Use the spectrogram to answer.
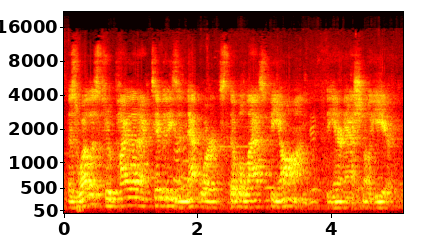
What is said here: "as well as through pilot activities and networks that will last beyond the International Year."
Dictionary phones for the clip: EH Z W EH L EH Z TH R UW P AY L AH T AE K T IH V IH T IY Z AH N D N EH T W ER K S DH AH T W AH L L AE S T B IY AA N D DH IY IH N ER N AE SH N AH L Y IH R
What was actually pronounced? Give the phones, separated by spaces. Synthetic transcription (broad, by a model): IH Z W EH L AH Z TH R UW P AY L AH T AE K T IH V IH T IY Z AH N N EH T W ER K S DH AH T W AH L L AE S T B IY AA N DH IY IH ER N AE SH N L Y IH R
